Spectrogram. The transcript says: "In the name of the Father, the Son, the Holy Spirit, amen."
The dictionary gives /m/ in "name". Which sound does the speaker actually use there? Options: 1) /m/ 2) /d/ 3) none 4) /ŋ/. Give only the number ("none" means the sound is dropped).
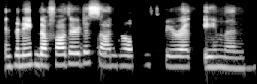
3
